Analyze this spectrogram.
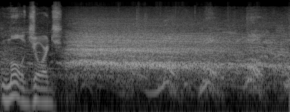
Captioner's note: crowd cheering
